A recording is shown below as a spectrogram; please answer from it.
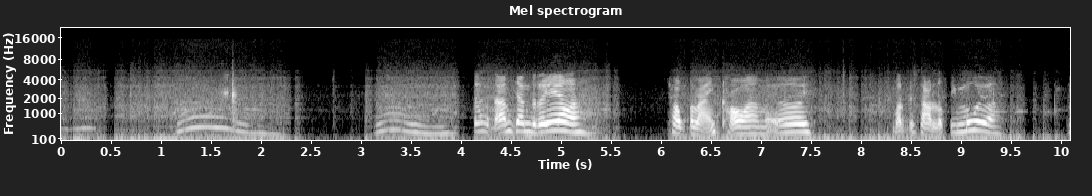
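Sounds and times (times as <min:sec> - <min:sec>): drawn-out vocal call: 0:00.0 - 0:02.4, 0:03.0 - 0:04.2.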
